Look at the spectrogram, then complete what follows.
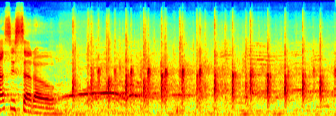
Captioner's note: audience applauds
